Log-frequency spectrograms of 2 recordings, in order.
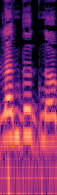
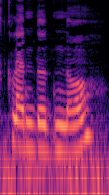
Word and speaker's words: Llandudno: ah ang plan namin Today is just go to land No but it pronounce as clud no I've been told ah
